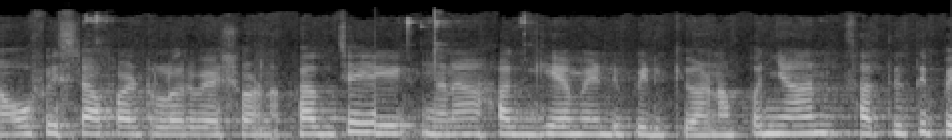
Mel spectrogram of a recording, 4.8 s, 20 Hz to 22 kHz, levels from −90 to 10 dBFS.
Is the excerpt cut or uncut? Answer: cut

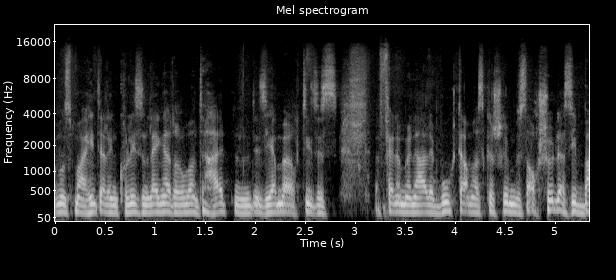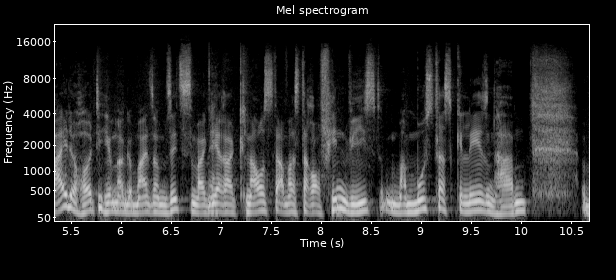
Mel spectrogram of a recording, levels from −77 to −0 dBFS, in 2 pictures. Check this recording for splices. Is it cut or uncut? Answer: cut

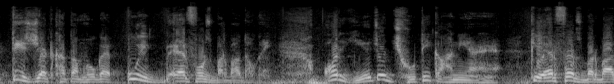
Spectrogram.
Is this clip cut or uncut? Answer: uncut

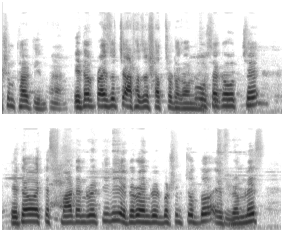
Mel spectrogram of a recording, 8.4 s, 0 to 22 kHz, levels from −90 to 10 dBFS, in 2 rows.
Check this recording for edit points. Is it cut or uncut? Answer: cut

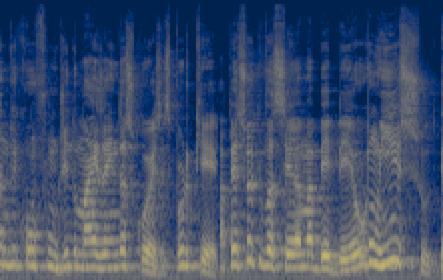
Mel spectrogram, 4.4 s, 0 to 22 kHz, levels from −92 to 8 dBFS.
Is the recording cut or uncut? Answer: cut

